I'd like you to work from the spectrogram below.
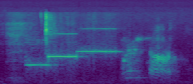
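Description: Phone dialing tones play as a short series of steady electronic beeps stepping through different pitches, close and clear, with a faint voice alongside.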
